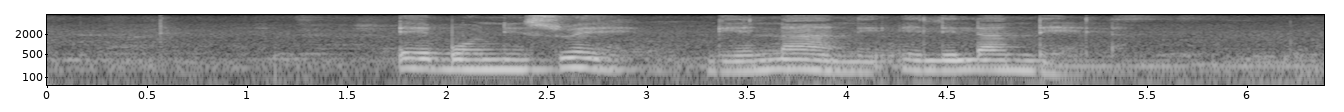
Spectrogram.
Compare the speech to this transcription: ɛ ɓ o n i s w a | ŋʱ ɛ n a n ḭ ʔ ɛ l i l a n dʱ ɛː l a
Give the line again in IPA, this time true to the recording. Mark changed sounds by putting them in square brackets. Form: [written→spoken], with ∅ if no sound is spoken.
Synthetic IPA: ɛ ɓ o n i s w [a→ɛ] | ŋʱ ɛ n a n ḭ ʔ [ɛ→e] l i l a n dʱ ɛː l a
